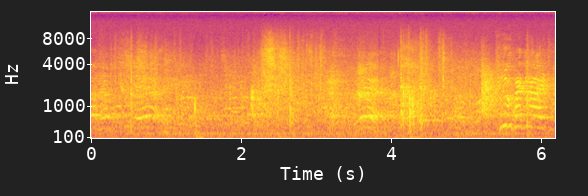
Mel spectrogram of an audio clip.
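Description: Boxing broadcast commentary: a man's voice talking in short phrases over a steady arena crowd noise, with a low steady hum running under it.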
